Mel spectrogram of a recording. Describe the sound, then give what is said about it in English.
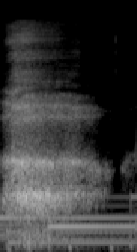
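A slow, deep breath in and out during a guided gratitude exercise, heard as one soft, airy swell of about a second over a faint steady tone. “Let us close our eyes and take a deep breath in and a deep breath out.”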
